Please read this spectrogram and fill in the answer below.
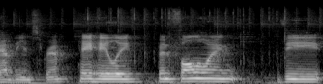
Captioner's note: keyboard typing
